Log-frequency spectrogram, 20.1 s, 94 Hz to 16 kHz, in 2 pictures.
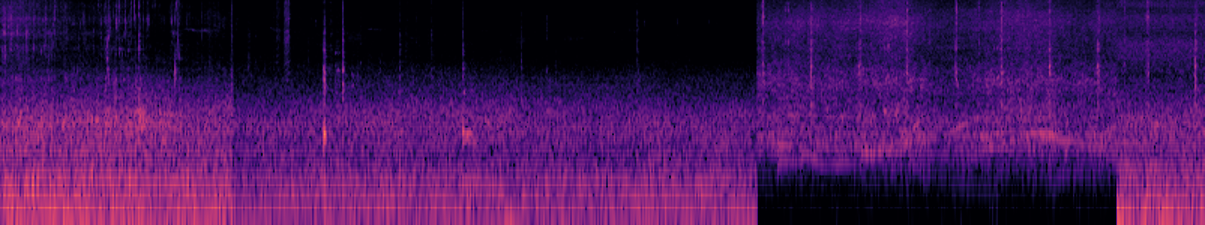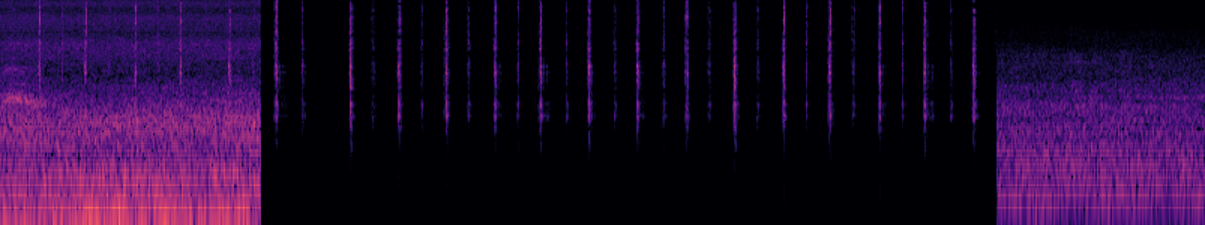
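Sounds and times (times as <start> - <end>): fast clock ticking: 6.7 - 18.3
steady rumbling background noise: 9.3 - 12.2.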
